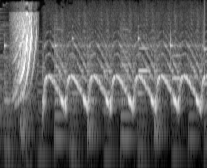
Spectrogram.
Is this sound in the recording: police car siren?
yes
